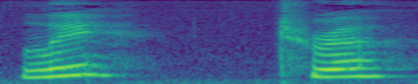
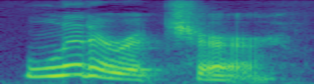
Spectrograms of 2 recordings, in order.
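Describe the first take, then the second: First: The first T is a plain t sound. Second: The first T is a quick d-like flap. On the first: "In British pronunciation, you ignore the first E" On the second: "the first T is actually more like a D sound. It's called a flap T"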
